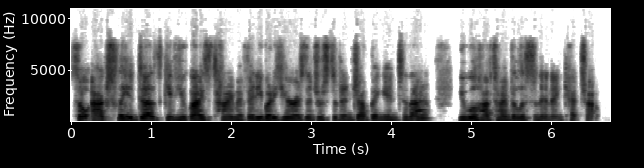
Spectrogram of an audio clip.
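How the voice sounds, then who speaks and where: This human design teacher talks a little fast in a mid-range, gravelly, somewhat bright voice with fairly even intonation. Casual and encouraging with her online group, she checks in with "okay?" often, her voice strained from losing it. The recording is lo-fi and dry.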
